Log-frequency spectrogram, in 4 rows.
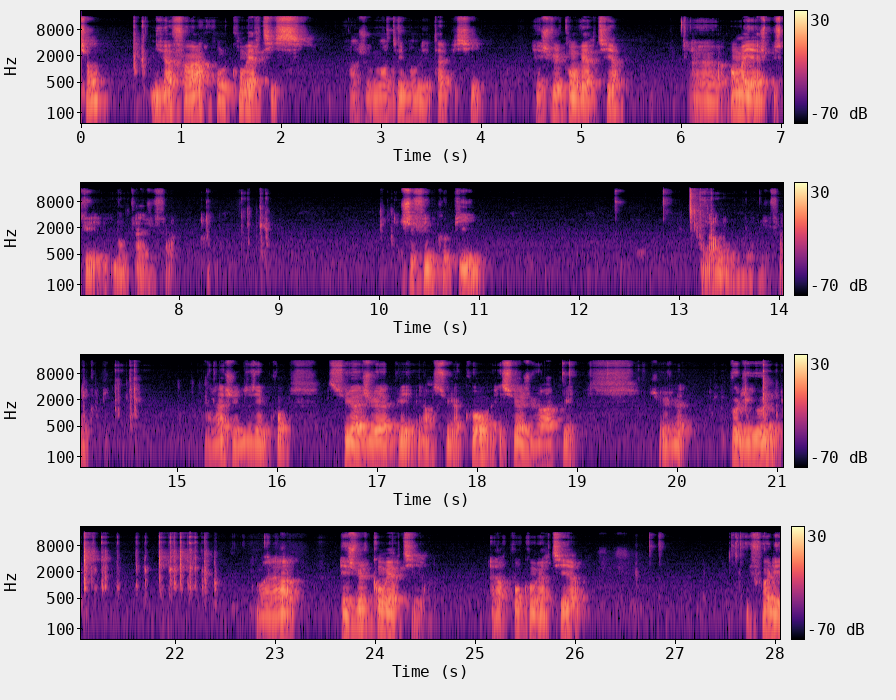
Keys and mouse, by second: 0.6 Tab, 3.1-5.0 drag, 8.8 shift+d, 12.3-13.4 drag, 13.3 Tab, 14.4 shift+d, 18.9-21.2 drag, 27.6 click.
